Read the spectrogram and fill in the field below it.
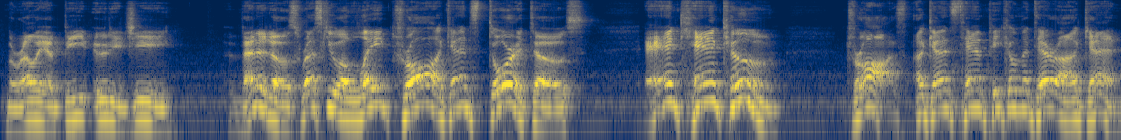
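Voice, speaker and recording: With a very animated, slightly bright voice that sits a little high, an American live streamer takes his time as he talks. He chats casually with viewers and commentates on a game, shifting back and forth between addressing them and explaining.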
